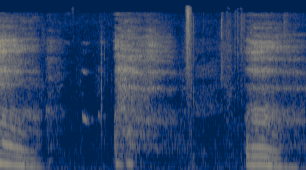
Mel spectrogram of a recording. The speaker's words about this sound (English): breathe very deeply, if you would, please. Breathe very deeply.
